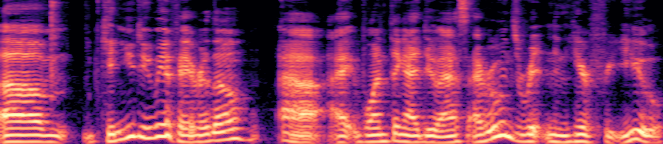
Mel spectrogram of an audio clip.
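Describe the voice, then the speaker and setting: Speaking at a fairly quick pace, a man has a plain, everyday voice, fairly high pitch and lively intonation. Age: 20s. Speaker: podcast host. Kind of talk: casual interview chat. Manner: casual, chatty.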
